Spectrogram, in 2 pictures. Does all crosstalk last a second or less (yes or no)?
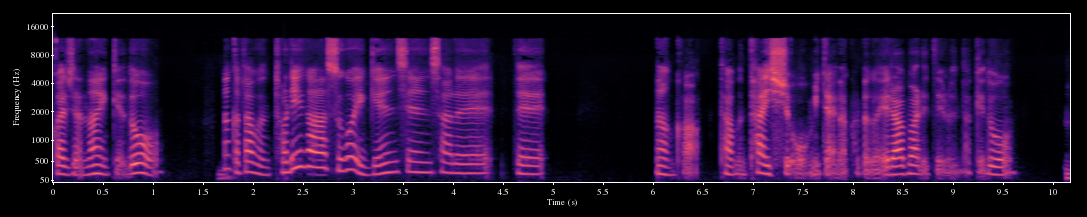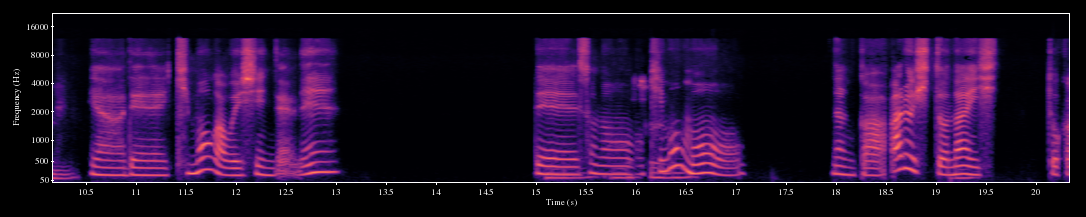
no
